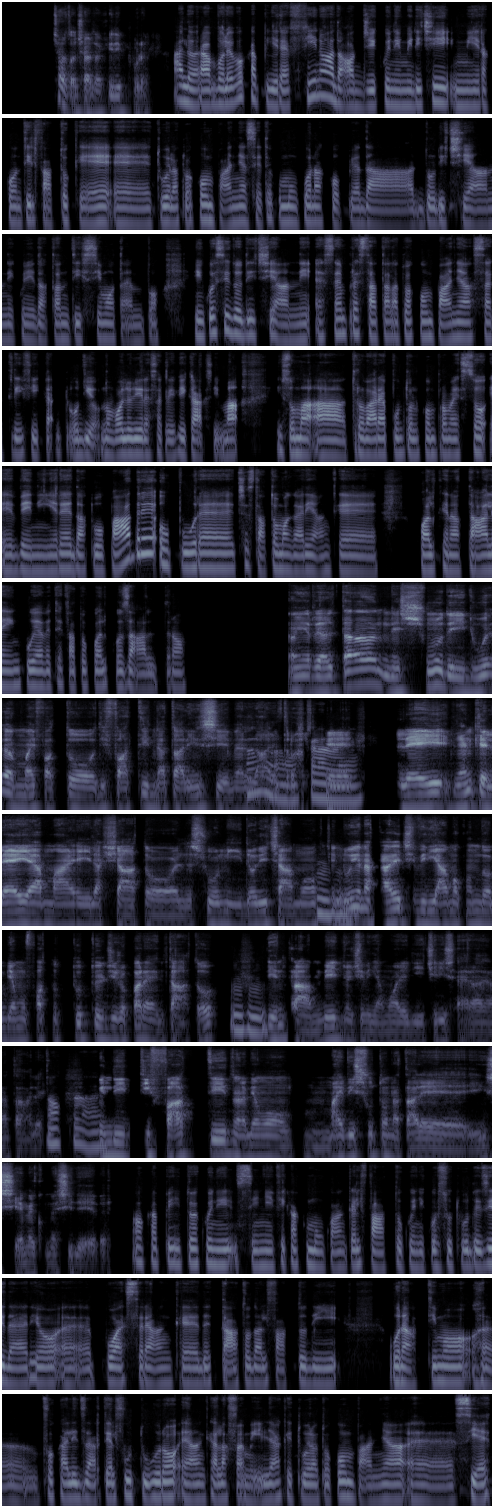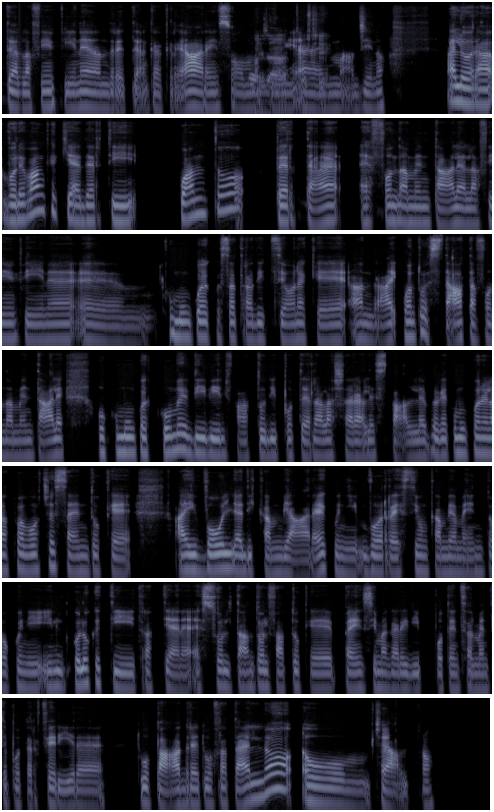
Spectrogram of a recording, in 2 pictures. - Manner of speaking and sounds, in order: laughing while speaking: "all'altro"
- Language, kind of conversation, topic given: Italian, advice, Come posso rispettare le tradizioni di famiglia mantenendo la mia indipendenza personale?
- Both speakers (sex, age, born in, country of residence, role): female, 35-39, Italy, United States, advisor; male, 30-34, Italy, Italy, user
